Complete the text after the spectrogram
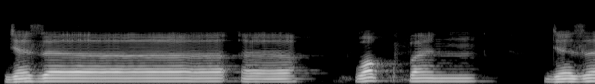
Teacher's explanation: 2 زبر کی تنوین کو الف سے تبدیل کریں گے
